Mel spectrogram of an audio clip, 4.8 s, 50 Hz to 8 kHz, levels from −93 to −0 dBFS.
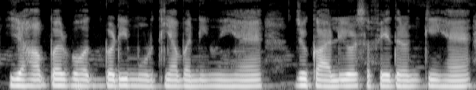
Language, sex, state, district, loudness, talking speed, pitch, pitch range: Hindi, female, Uttar Pradesh, Lalitpur, -16 LUFS, 190 wpm, 150 Hz, 145-155 Hz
